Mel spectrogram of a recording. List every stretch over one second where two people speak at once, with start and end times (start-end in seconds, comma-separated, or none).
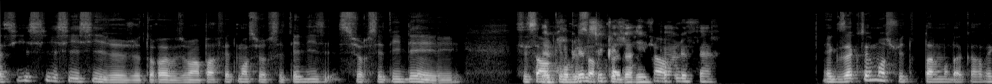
5.4-6.8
